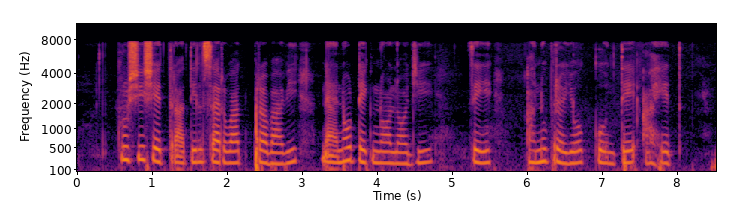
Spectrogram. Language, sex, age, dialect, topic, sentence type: Marathi, female, 18-24, Standard Marathi, agriculture, question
